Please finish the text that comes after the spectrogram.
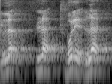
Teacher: ल जैसे ही बोलेंगे तो हमारी जीभ कहां जाने की कोशिश करेगी हमारी जीभ पीछे की ओर जाने की कोशिश करेगी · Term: पार्श्विक व्यंजन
